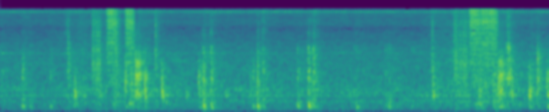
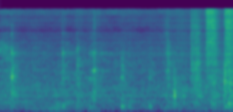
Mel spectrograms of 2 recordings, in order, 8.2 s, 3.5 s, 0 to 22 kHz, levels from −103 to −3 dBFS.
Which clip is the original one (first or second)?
first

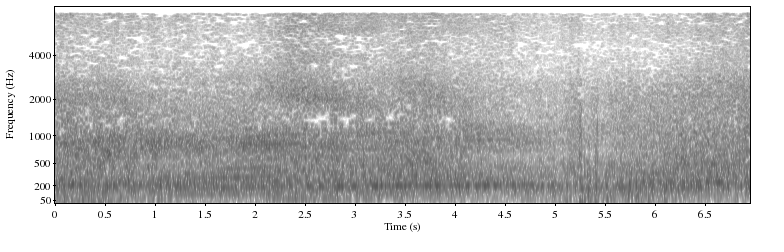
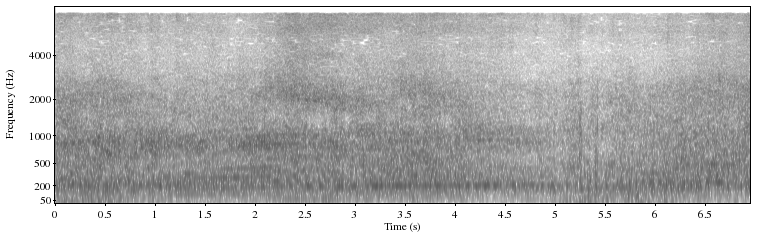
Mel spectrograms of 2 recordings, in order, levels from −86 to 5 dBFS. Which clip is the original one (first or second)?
first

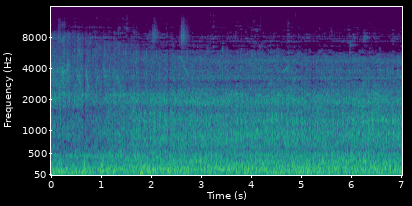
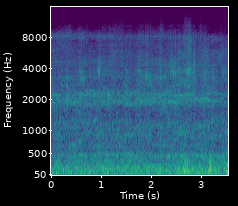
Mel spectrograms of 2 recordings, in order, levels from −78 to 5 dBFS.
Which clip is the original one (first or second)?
first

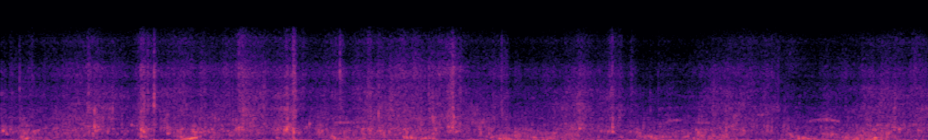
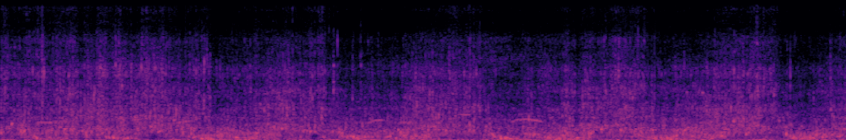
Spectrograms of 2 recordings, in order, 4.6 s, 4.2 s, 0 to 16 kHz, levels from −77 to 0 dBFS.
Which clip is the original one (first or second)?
second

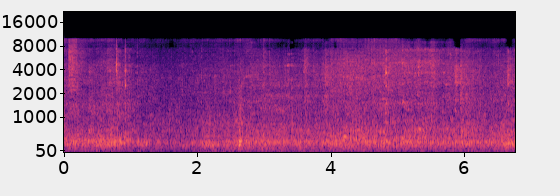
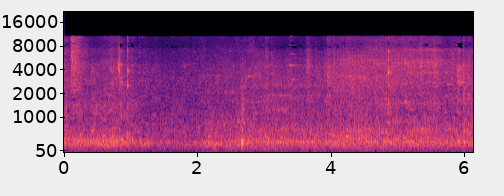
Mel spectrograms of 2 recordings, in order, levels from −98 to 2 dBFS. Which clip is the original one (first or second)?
second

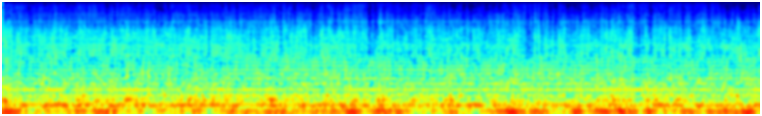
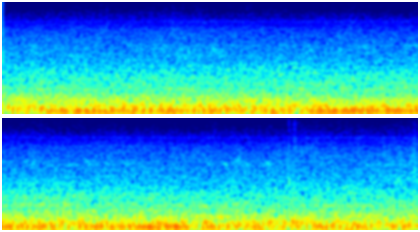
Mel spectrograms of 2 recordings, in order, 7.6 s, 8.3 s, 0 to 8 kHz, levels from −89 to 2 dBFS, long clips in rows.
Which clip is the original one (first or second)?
second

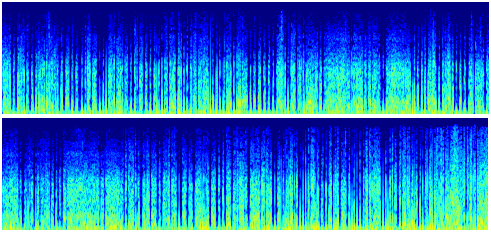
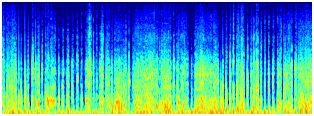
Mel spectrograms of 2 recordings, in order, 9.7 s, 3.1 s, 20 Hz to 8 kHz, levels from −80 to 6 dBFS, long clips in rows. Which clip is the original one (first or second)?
first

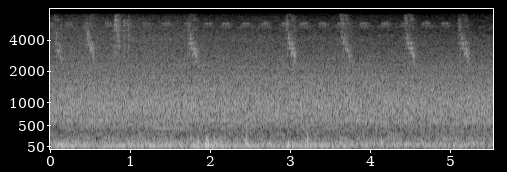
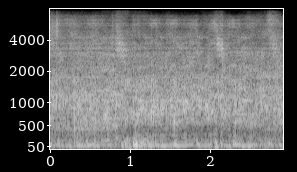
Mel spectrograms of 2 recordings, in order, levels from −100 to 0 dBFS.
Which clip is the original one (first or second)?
first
